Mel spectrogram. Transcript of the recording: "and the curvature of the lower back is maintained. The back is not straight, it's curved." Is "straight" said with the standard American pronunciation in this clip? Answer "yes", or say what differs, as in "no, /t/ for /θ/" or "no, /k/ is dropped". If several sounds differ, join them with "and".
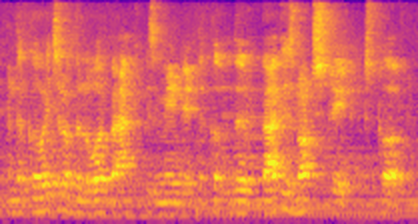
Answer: yes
